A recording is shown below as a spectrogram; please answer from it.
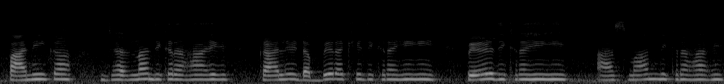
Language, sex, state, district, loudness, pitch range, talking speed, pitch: Hindi, female, Goa, North and South Goa, -38 LUFS, 215-235 Hz, 165 wpm, 230 Hz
